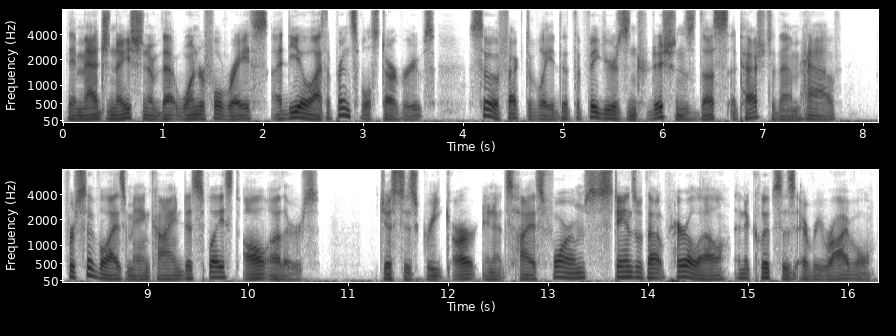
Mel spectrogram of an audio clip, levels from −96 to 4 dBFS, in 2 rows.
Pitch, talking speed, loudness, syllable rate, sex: 100 Hz, 160 wpm, -20 LUFS, 5.5 syllables/s, male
